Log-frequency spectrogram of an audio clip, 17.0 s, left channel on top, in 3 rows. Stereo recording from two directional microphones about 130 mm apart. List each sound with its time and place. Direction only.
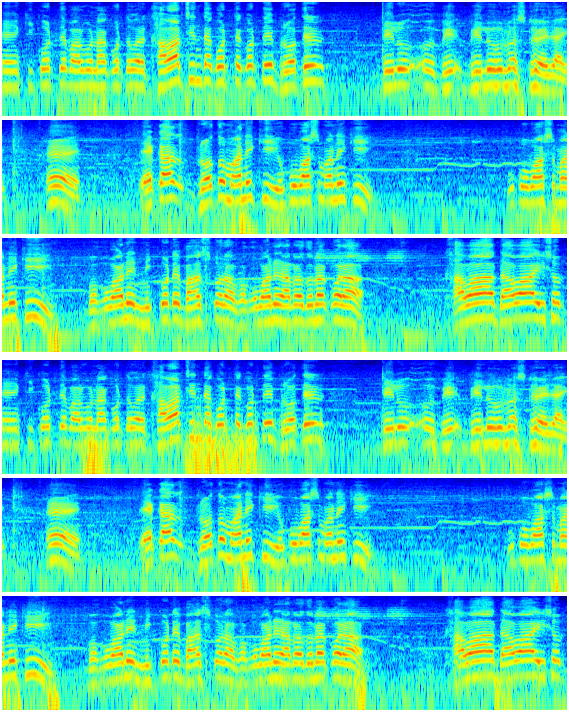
0.0 s speech: 25° left (ahead or behind)
10.8 s speech: 20° left (ahead or behind)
